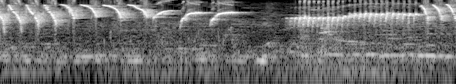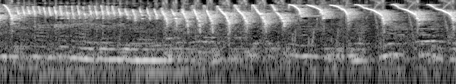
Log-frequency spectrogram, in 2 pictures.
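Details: Lively canary song in the rolling, shooting style: quick high downsweeping whistles, a short pause, then an extended buzzy roll and a run of rapid repeated sweeping notes, low steady hum behind.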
